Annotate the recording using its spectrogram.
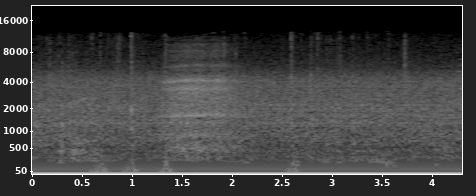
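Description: Steady background hiss with a few faint clicks of keys being typed on a computer keyboard.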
